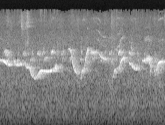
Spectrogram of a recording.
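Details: Caged Chinese hwamei, a large sleek bird said to sing while perched firmly, gives loud clear whistled song: sweeping slurred notes rising and falling between phrases, continuous and varied, with faint background noise.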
